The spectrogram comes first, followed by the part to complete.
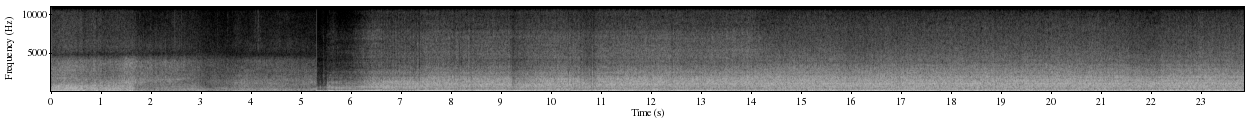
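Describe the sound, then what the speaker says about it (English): Hot hatches such as a Toyota Corolla, Honda Civic, Hyundai i30 and SEAT Leon on quarter-mile drag runs: engines idle, then roar through rising revs with repeated gear-change dips, loud and continuous from launch onward, no talking. "you're going to listen to a quarter mile run in each of these hot hatches"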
